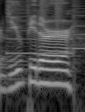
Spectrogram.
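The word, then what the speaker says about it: Dewpider: But then at the same time we have Dupider or Dupider as the official pronunciation apparently is for it and Araquinid which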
